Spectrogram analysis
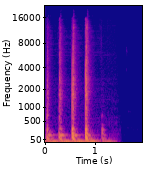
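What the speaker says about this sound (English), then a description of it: "so it's almost like a knocking sound" Four fast, sharp metallic knocks in quick succession, then a softer fifth that trails off into silence, close and loud with no voices.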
